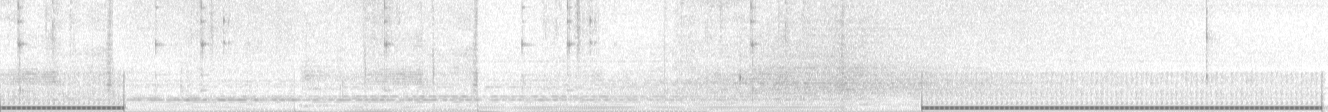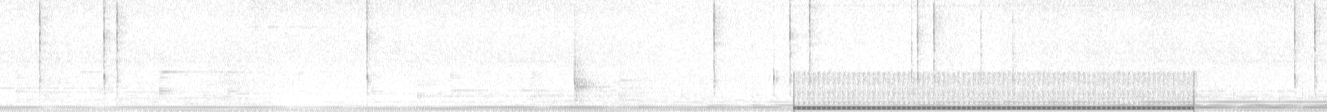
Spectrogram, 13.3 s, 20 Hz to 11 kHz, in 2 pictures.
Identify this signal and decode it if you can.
Ringback tone (North America), 440 + 480 Hz.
